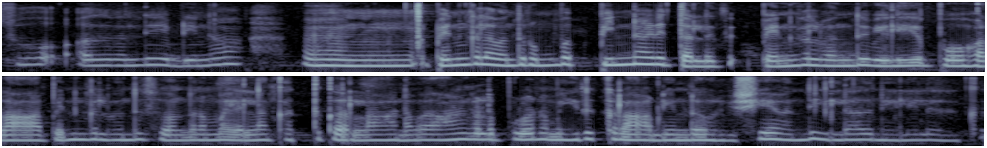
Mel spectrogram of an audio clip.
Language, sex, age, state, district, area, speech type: Tamil, female, 18-30, Tamil Nadu, Sivaganga, rural, spontaneous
